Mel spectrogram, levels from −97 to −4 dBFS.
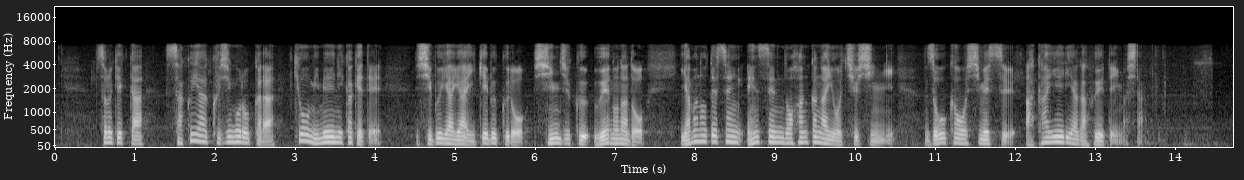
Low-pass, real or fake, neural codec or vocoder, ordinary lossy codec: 7.2 kHz; fake; vocoder, 22.05 kHz, 80 mel bands, WaveNeXt; none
